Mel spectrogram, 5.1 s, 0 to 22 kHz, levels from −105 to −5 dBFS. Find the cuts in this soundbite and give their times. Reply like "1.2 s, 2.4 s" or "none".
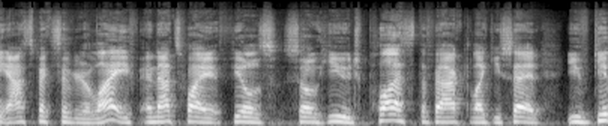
none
